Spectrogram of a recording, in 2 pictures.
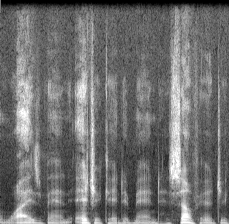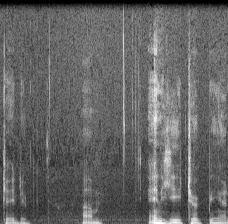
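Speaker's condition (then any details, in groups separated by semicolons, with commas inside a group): ALS; affects chest and throat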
